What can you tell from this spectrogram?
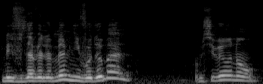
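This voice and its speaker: A man's voice: fairly high pitch, expressive, fast, dark tone. A man performing a stand-up comedy monologue, acting out dialogues with mocking asides.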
